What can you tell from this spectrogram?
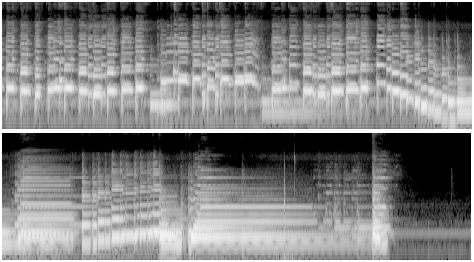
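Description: Solo archtop guitar playing the close of a swing-era jazz guitar piece: fast picked chord runs and a quick falling run, then sustained chords and a long final chord that rings and fades. A last sharp chord stab near the end is damped off suddenly, leaving a faint steady hum.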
